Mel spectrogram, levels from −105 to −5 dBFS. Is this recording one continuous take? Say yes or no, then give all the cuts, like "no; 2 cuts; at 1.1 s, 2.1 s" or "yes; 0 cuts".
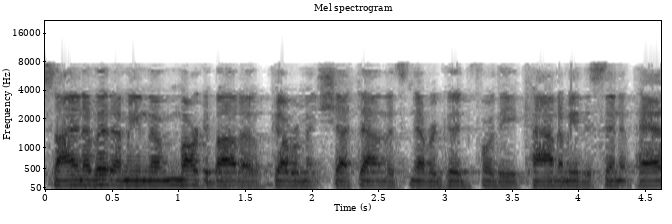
no; 1 cut; at 1.2 s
